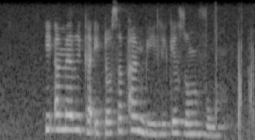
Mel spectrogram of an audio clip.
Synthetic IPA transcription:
iʔamerik̬ʰʼaʔitʼɔsapʰambʱilik̬ɛzom̩vuːmɔ

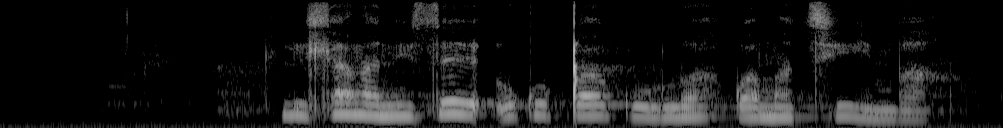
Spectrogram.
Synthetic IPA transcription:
liɬaŋanisɛʔukʼuǃak̬ʼulwak̬ʼwamatʰiːmbʱa

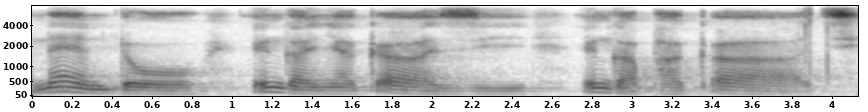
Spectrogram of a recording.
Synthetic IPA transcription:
nɛntʼɔɛŋɡʱaɲakʼazi | ɛŋɡʱapʰakʼaːtʰi̥

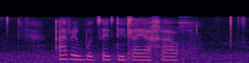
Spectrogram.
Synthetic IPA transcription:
arɪbʊt͡sʼetɪt͡ɬʼajaχaːχʊ

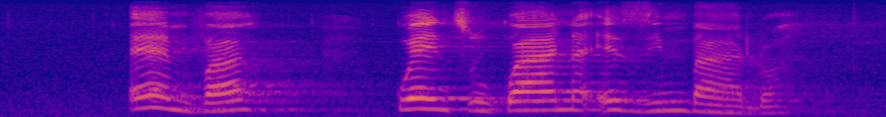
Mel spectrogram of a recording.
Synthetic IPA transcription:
ɛɱb̪vʱa | k̬ʼwent͡sʼuk̬ʼwanaʔezimbʱaːlwa

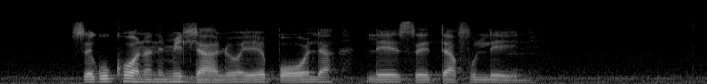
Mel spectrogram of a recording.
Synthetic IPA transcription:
sek̬ukʰɔnanemiɮalɔjɛb̥ʱɔla | lɛsɛtʼafuleːni

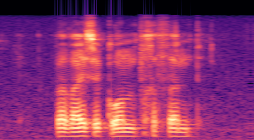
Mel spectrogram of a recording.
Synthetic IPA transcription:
b̥əvəjsəkɔnpχəfənt

